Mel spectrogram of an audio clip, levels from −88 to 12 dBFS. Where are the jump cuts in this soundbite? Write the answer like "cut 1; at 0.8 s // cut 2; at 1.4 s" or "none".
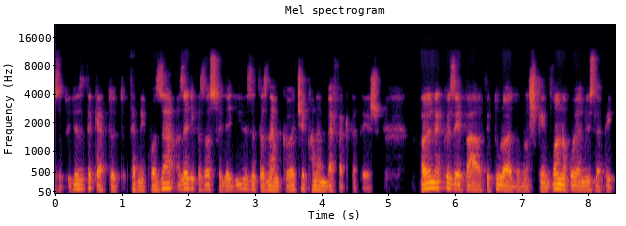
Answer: none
